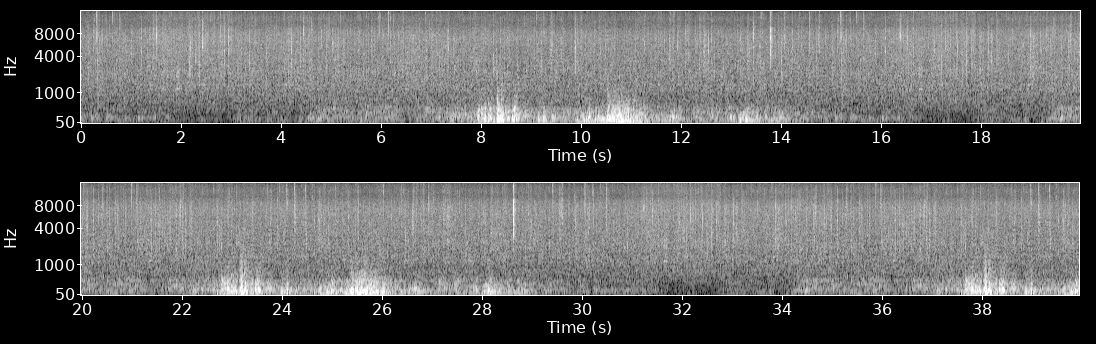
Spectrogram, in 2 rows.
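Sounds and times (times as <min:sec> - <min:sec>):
steady rain hiss: 0:00.0 - 0:39.9
low rolls of thunder: 0:04.5 - 0:15.1, 0:19.3 - 0:30.0, 0:34.2 - 0:39.9.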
